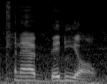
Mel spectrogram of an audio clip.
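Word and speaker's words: cannabidiol: which is just canabidol actually it's canabidol that's the pop that's the the real pronounciation enough okay how about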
